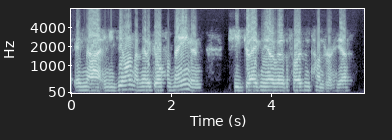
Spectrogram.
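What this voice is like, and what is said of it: New Zealand accent. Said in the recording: “it doesn't sound like you're from Maine ... I'm from originally South Africa, and my accent that you can hear, I'm from New Zealand.”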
